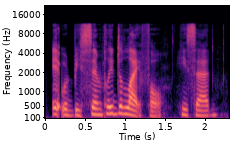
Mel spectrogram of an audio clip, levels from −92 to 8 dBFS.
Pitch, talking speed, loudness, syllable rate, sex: 195 Hz, 180 wpm, -18 LUFS, 5.3 syllables/s, female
